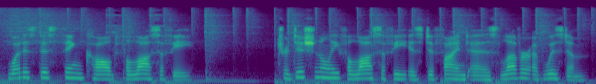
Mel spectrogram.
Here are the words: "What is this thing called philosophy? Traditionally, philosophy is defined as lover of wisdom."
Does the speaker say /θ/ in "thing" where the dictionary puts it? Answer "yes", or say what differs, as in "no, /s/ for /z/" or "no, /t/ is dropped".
yes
